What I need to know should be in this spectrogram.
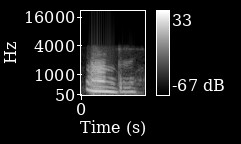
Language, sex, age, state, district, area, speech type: Kannada, female, 45-60, Karnataka, Chitradurga, rural, conversation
